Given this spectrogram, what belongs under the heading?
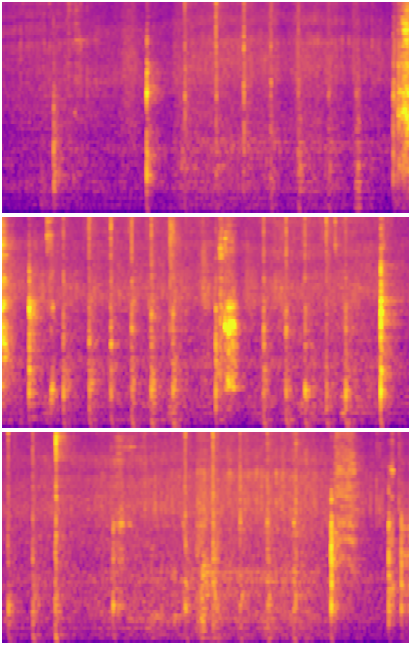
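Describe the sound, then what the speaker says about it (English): Onions cooking in a pot for tomato sauce are stirred with a utensil, giving a string of sharp scrapes and clinks at an irregular pace over a soft background sizzle, close by and fairly quiet. "Give this another stir."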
